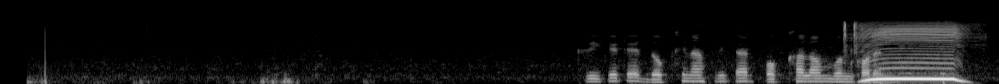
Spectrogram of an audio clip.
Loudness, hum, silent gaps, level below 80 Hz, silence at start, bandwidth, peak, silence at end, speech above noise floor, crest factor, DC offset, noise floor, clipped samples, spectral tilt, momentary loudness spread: -12 LUFS; none; none; -54 dBFS; 2.85 s; 7.4 kHz; -2 dBFS; 0.3 s; 49 dB; 16 dB; under 0.1%; -62 dBFS; under 0.1%; -6.5 dB/octave; 21 LU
